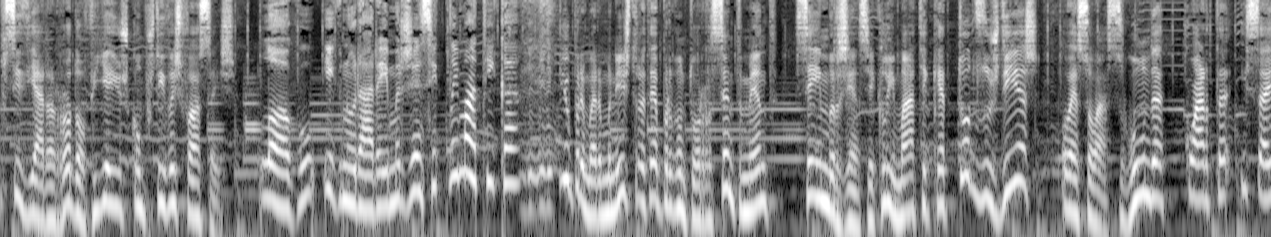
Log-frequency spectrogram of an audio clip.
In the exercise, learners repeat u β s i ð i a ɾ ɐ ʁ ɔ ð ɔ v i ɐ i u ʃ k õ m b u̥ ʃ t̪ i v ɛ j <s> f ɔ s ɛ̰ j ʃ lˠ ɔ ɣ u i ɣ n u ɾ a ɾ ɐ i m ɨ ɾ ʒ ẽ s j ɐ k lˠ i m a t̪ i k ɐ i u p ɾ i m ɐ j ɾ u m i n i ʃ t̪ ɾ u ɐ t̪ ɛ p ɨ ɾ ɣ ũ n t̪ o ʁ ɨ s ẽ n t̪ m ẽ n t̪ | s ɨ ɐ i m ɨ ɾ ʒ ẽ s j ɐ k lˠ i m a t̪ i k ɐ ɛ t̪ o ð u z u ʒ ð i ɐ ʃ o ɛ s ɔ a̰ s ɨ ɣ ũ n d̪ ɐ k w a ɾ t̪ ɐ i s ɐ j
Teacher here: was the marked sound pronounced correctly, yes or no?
no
